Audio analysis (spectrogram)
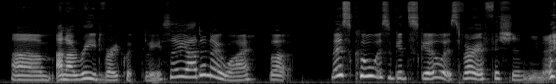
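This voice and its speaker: A woman talks fairly quickly in a high voice with a British accent. Her pitch swings very widely. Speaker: podcast co-host. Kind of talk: casual chat. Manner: fast.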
